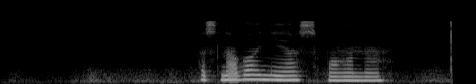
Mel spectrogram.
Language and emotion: Russian, sad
